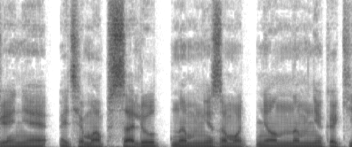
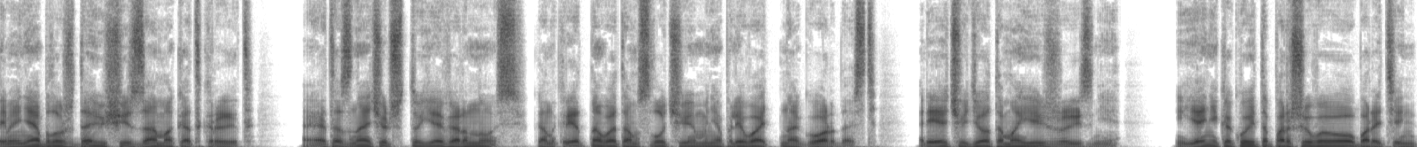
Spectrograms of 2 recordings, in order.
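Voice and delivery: plain

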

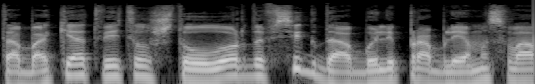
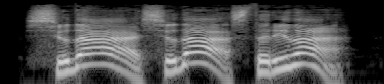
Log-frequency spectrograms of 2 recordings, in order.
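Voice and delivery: shrill, very high shouting; 12 semitones higher than usual. Tabaki, pretending not to have heard, calls out to someone; shouting. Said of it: "крикнул он, замахав руками".

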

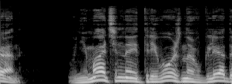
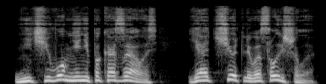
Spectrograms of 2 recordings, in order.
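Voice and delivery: plain

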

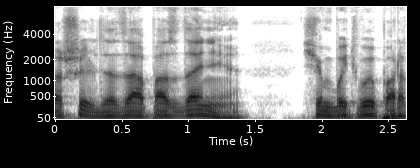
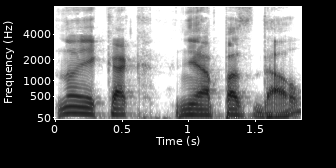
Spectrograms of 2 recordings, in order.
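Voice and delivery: slow, snide, sarcastic, needling tone; 3 semitones higher than usual. A mother confronts her son about his excuse, snide. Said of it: "ехидно уточнила она".

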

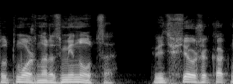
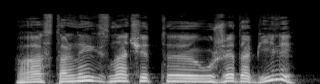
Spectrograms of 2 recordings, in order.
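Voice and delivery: slow, drawn-out, pitched-up, pointed probing tone; 5 semitones higher than usual. Tsypf asks Zyablik a question, in a lowered voice. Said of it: "Цыпф почему-то понизил голос".

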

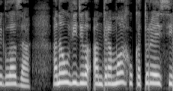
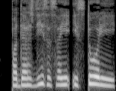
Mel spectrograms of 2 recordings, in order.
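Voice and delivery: usual speaking voice

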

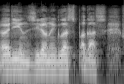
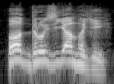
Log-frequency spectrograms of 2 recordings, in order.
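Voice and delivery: ecstatic, gushing, loud, high, rapturous exclamation; 8 semitones higher, 6 dB louder than usual. The young count addresses his silent friends, exclaimed rapturously. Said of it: "упоенно воскликнул юный граф".

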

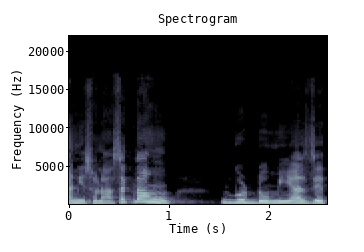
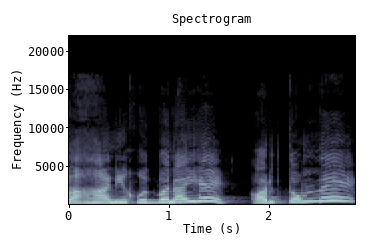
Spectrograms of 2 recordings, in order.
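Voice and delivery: derisive, scoffing, mocking tone, pitched up; 5 semitones higher than usual. An older sister scoffs at a boy who claims he made up a story: mocking tone. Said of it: "باجی نے مذاق اڑانے والے لہجے میں کہا".

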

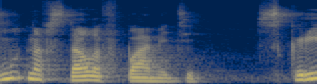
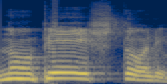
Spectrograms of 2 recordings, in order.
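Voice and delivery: gruff, impatient, deliberate urging; 4 semitones higher, 4 dB louder than usual. Someone holds a mug of water to a girl who just opened her eyes: impatient, rough voice. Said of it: "нетерпеливо произнес знакомый грубый голос".

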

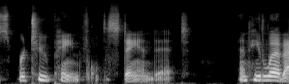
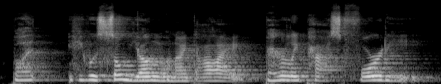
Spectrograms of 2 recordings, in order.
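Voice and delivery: plain

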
